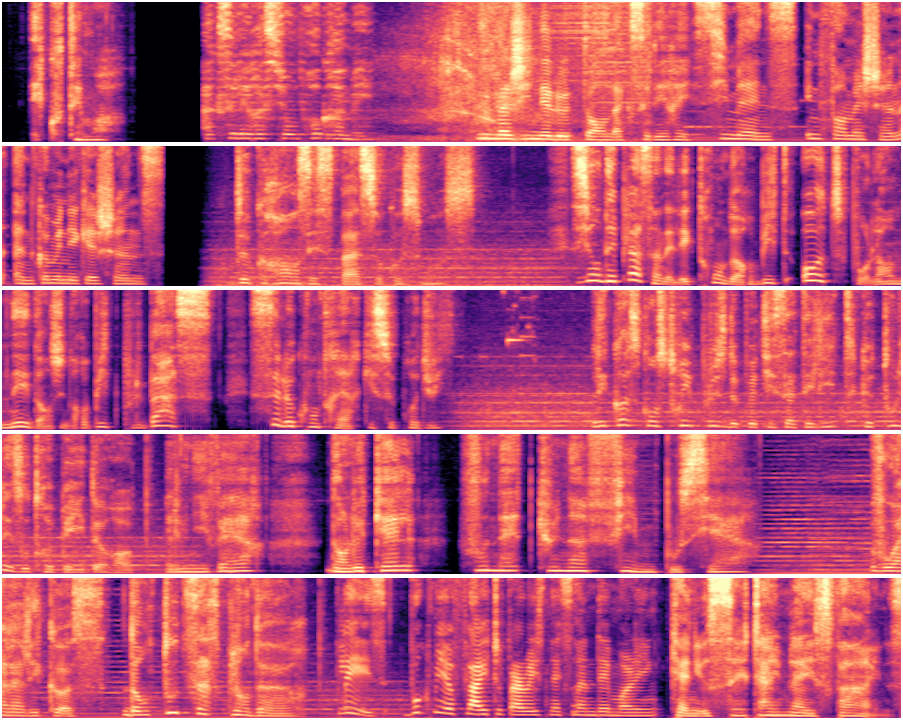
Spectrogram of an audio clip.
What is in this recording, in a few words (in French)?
VOIX LEGERES, voix-off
